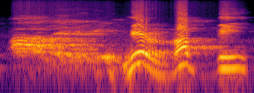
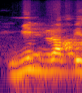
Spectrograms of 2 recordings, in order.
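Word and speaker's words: من ربي: মিম রাজের মির, রা বা জবর রব, বাজের বি, মির রব্বি, মির রব্বি। কোনোভাবে যেন নুনের উচ্চারণটা না আসে, মিন রব্বি যাতে না হয়।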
